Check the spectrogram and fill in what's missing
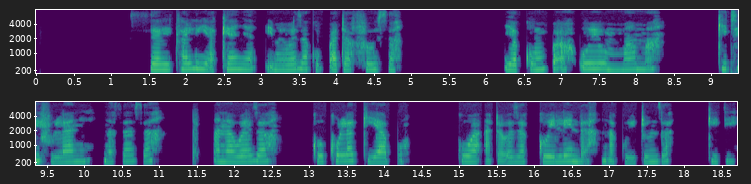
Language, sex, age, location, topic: Swahili, female, 18-24, Kisumu, government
